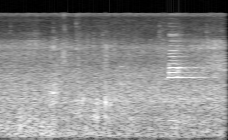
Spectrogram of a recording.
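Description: Small single-cylinder Honda motorcycle engine running steadily at low revs close by, barely throttled as the learner creeps along with too little throttle.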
